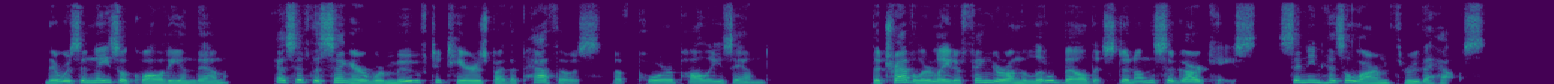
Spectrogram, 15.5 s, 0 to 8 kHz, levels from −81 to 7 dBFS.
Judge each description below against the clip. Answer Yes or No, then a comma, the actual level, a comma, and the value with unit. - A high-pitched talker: No, low, 135 Hz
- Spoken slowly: No, average, 165 wpm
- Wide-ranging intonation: Yes, wide, 5.8 semitones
